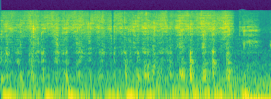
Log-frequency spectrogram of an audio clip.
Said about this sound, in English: So we'll rub the brown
